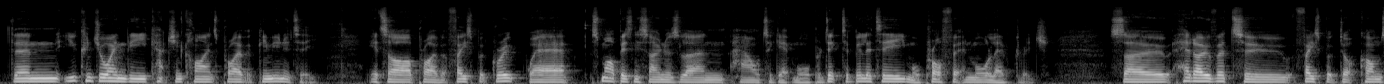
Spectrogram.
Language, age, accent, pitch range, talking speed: English, 30-49, British, 100-130 Hz, 145 wpm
